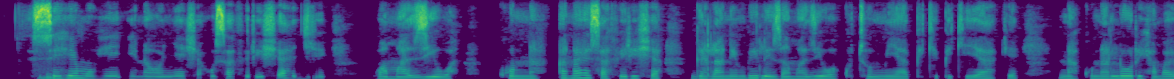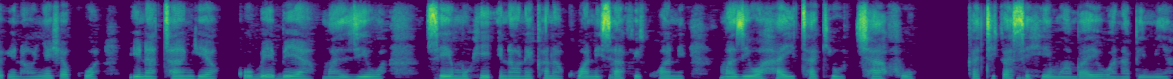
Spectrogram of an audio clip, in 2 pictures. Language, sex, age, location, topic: Swahili, female, 25-35, Nakuru, agriculture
